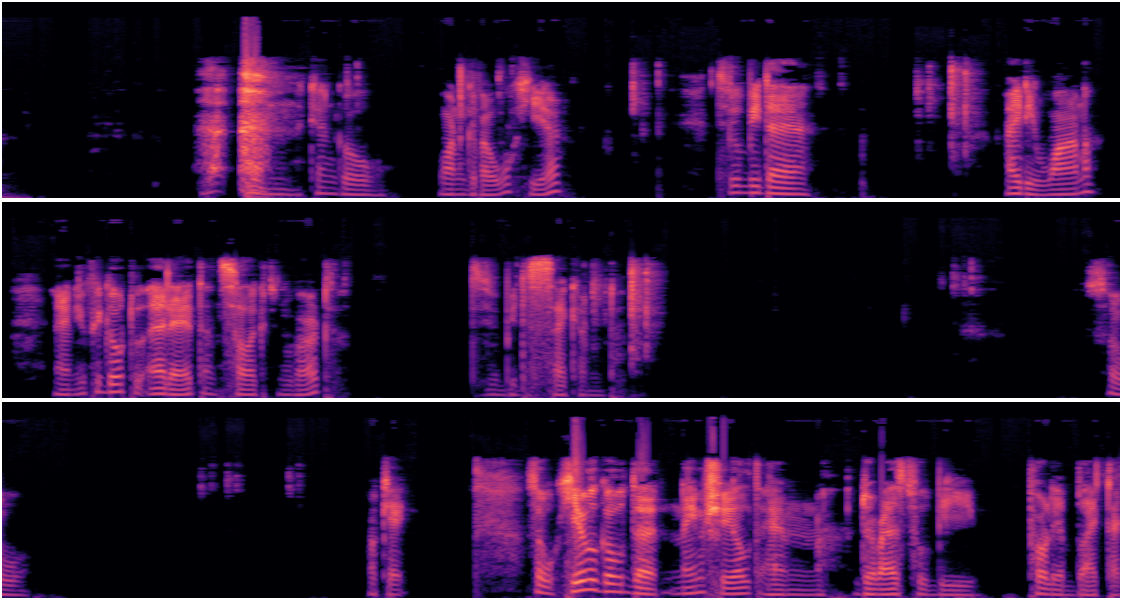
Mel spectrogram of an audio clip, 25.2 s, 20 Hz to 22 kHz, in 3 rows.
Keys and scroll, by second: 6.6 Return, 12.6 Return.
